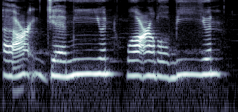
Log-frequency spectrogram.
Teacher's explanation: Pengertian tahsil adalah membaca antara hamzah dan alif. Hamzah pertama dibaca tahqiq jelas dan pendek, sedangkan hamzah kedua dibaca tashil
